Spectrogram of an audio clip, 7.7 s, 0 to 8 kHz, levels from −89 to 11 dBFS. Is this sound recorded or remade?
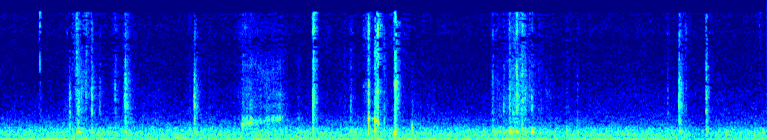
recorded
